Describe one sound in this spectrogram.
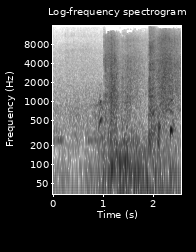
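Water splashes loudly as something plunges in.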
